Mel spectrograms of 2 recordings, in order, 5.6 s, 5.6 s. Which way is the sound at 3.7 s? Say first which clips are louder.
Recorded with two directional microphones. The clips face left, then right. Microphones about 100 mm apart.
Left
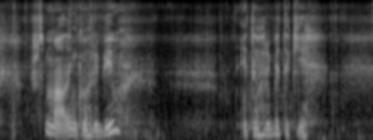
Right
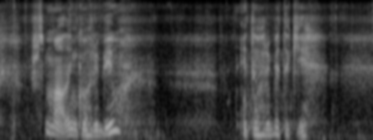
Even; 20° left (ahead or behind).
